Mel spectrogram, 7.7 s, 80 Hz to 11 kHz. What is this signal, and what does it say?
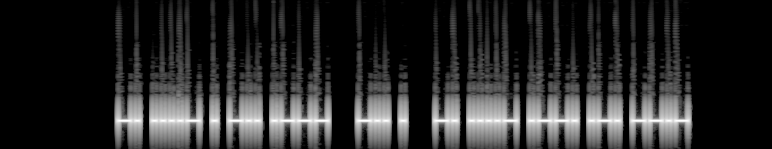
Morse code, heard as a keyed tone, about 28 wpm, 700 Hz. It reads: N4EDJ DE N4PRQ
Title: USA Callsign DE Callsign - 5 Characters - 28wpm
